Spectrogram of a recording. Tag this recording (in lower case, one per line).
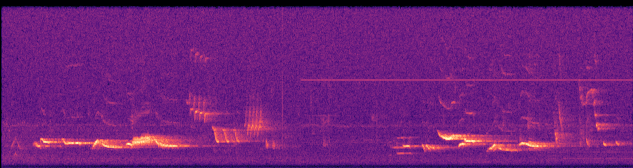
animal
wild animals
bird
